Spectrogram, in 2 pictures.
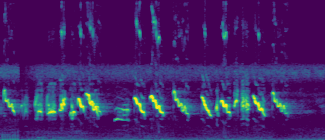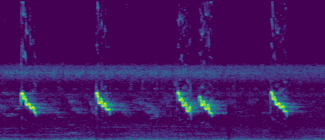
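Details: Caged-bird training recording of the Lombok white-eye: dense, bright chattering notes for the first four seconds, then single high falling chirps at intervals of about a second. A high steady tone is present.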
